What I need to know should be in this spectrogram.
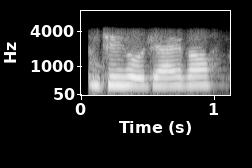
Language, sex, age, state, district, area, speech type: Hindi, female, 30-45, Madhya Pradesh, Gwalior, rural, conversation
